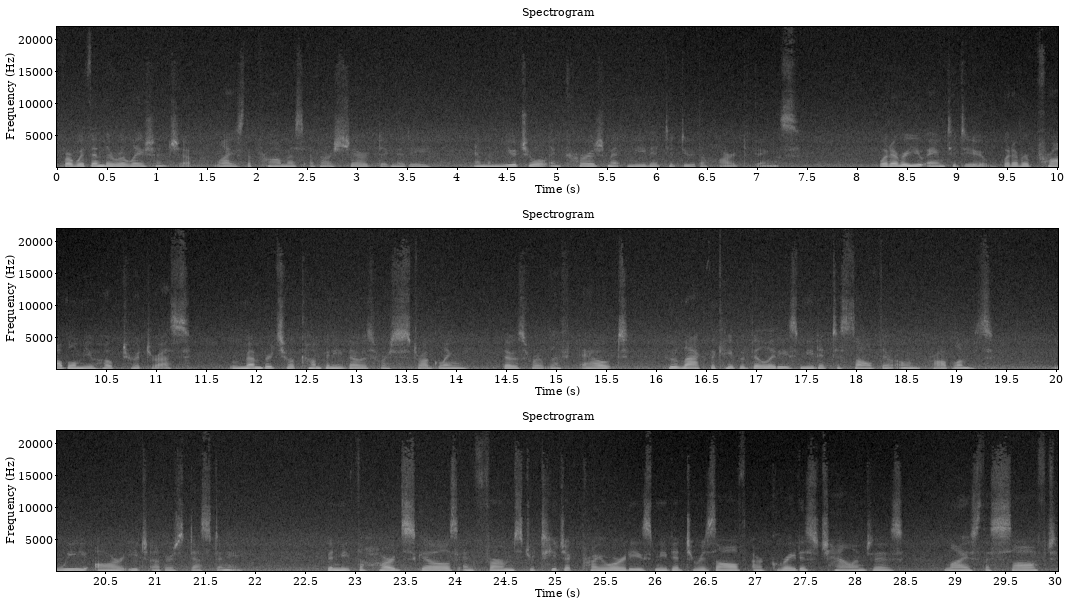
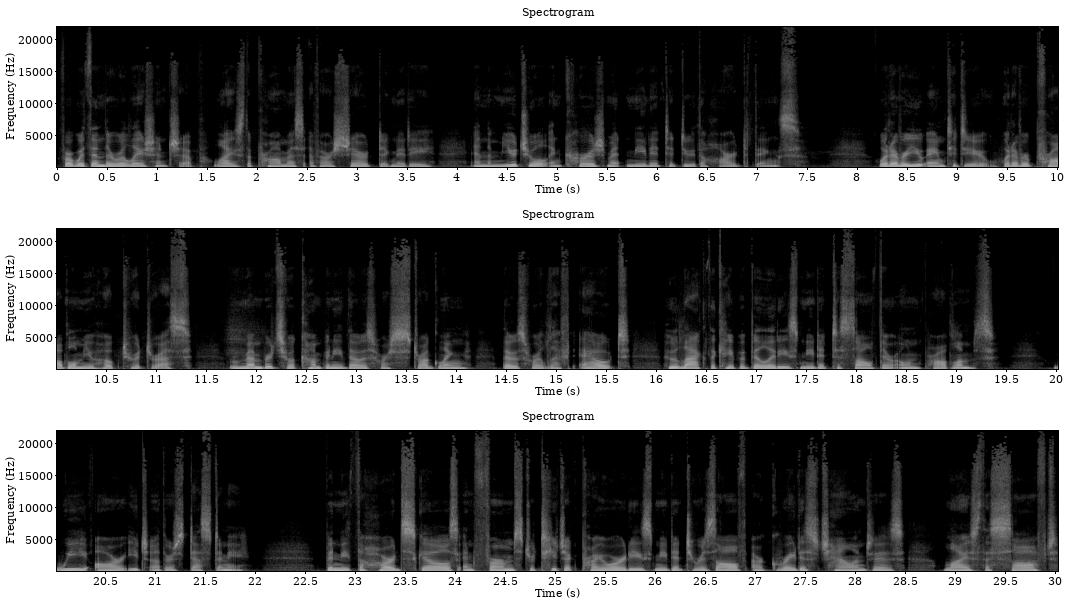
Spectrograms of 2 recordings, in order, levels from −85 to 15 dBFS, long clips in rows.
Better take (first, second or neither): second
